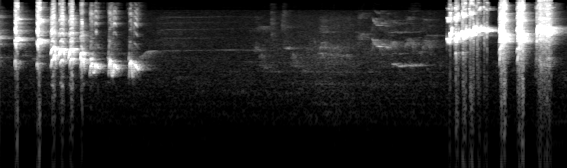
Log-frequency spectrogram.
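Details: Orange-headed thrush song, played to stimulate breeding arousal and draw a reply: a rapid burst of sharp, high, chattering notes, then about three seconds of near silence, then another loud, fast burst of piercing notes.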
